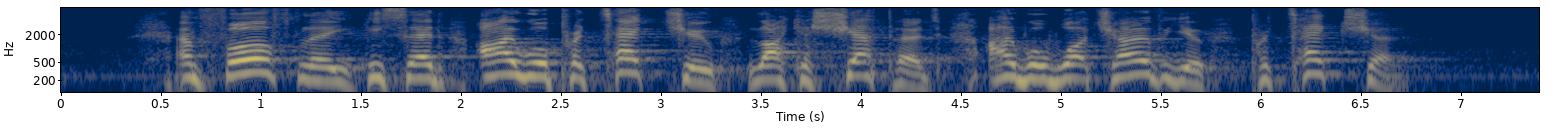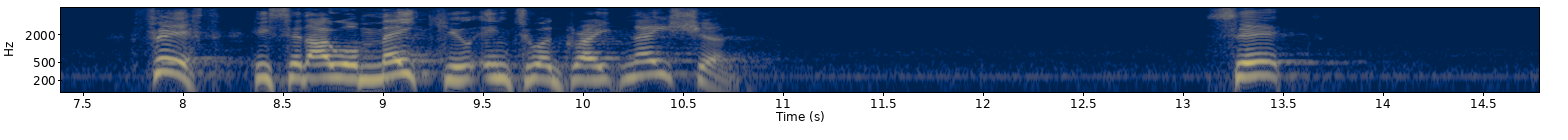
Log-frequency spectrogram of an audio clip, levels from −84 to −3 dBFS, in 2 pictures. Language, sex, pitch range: English, male, 150-225 Hz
